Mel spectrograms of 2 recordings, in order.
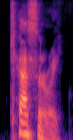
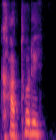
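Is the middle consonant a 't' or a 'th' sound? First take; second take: th; t. First: The middle consonant is a 'th' sound. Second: The middle consonant is a plain 't'. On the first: The speaker calls it right. "캐서릭 해야 그 사람들이 카톨릭을 생각하는 겁니다" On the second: The speaker calls it wrong. "카톨릭이 아니죠"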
